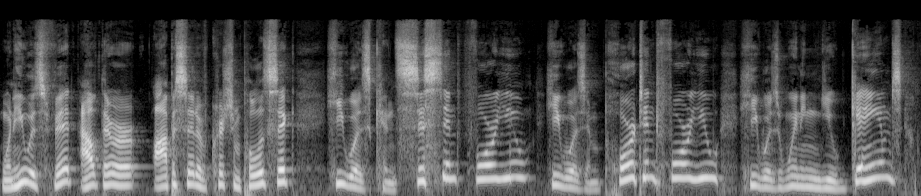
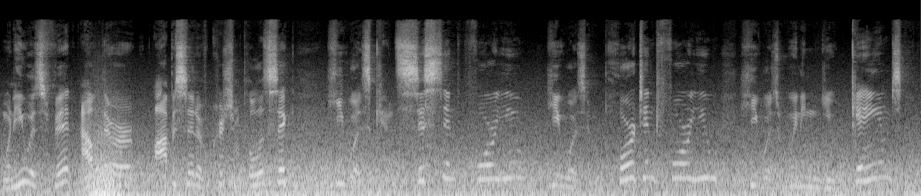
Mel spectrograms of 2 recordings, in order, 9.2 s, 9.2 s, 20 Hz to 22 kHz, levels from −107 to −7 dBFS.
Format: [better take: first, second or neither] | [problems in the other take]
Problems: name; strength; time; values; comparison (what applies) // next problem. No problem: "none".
first | wind noise on the microphone; heavy; 5 dB below the speech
